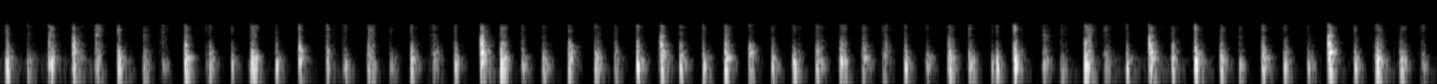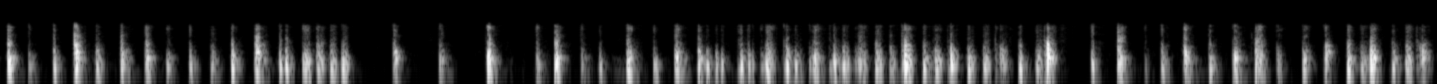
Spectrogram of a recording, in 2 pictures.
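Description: Fast percussive tapping in a rhythm of about ten strokes a second, uneven in loudness, with a short break about nine seconds in.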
